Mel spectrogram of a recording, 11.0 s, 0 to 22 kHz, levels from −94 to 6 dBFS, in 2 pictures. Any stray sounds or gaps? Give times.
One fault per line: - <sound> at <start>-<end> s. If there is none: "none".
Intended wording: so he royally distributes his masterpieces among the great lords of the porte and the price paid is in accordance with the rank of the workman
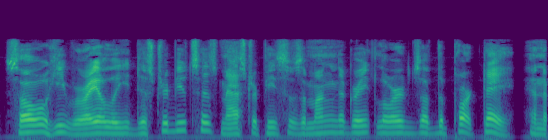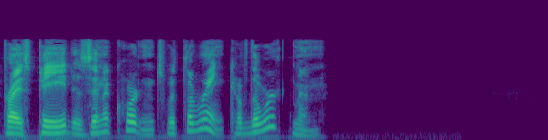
none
